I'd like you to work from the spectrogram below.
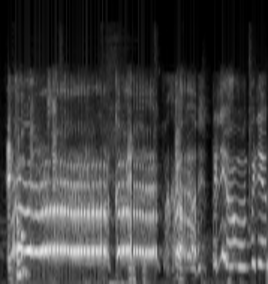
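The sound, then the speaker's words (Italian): A voice imitates a dial-up modem connecting: a loud, steady tone held for about two seconds, then a burst of warbling, chirping screeches. “Quello però è il modem, non è gli SDN, era digitale, non sentivi la modulazione.”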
